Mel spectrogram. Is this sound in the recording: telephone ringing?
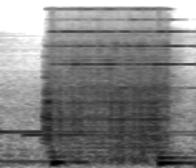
yes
